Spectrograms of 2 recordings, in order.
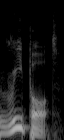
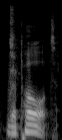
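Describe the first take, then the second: First: The stress is on the first syllable. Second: The stress is on the second syllable. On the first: The speaker calls it wrong. "No, estás en el report" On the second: The speaker calls it right. "Enfatizando la segunda sílaba ahí"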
